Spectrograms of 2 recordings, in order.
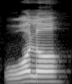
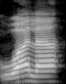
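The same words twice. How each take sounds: First: The l sound is thick and heavy. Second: The l sound is thin and light. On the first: The speaker calls it wrong. "tidak boleh kita baca wala" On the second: The speaker calls it right. "dibaca dengan tipis"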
